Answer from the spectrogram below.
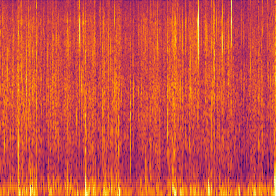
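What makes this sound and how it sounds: A sheet of plastic bubble wrap held near the mic is squeezed and crinkled with fingertips and long nails. It makes a steady, quiet crackling rustle with scattered sharp, bright pops and soft low thumps.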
